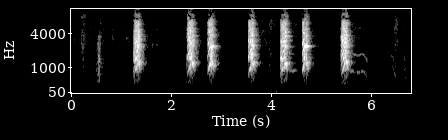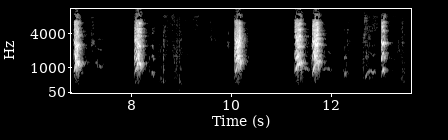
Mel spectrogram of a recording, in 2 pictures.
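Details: Play between two young Chihuahuas aged around seven and four months: scattered short, high-pitched yaps and yips, some doubled, with brief whiny squeaks between them and otherwise quiet surroundings.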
